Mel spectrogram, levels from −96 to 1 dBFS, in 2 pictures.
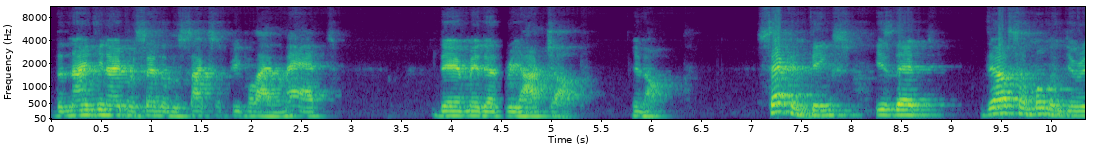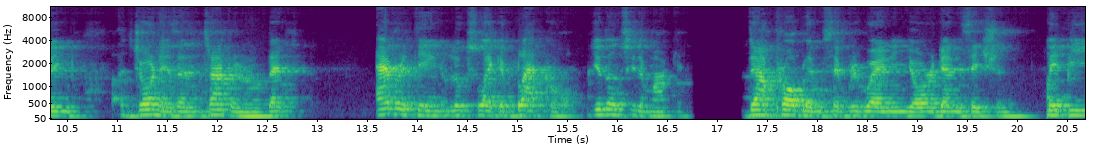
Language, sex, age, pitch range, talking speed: English, male, 50-69, 130-160 Hz, 150 wpm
